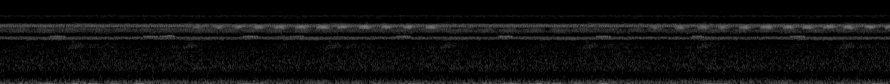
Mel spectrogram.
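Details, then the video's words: Crickets at night in binaural recording, a persistent high shrill trill with repeated pulsing chirps about two to three per second, pausing briefly midway before resuming. "Night ambience, Cricket Conversations"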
